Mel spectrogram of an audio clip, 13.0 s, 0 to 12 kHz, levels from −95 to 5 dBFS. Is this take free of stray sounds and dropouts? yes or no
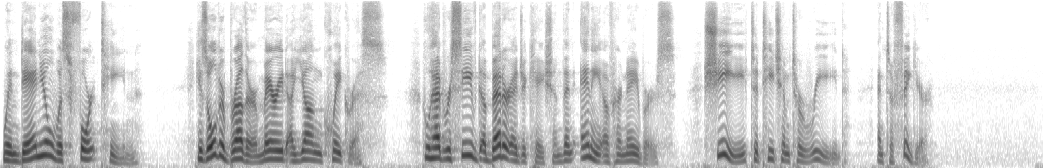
yes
